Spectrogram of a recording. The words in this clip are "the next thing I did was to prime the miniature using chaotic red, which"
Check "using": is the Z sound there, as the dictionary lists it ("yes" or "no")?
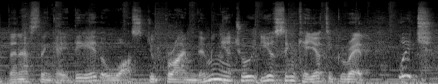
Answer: no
